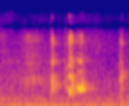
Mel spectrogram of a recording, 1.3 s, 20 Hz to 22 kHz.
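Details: Infant boy almost 3 months old: brief, abrupt voiced catches with a small squeaky vocal sound; hiccups.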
